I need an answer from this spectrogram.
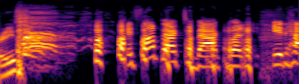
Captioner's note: laughs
